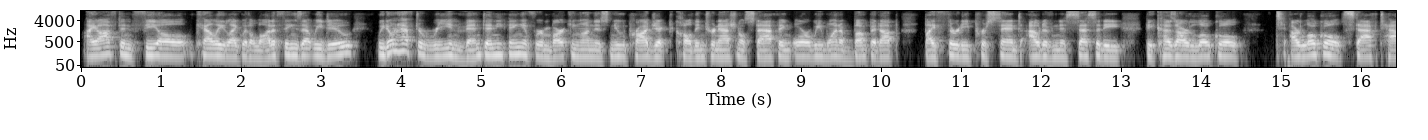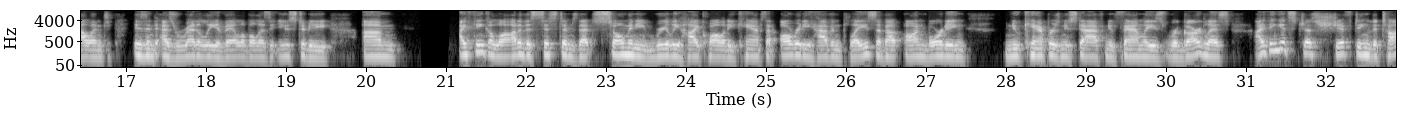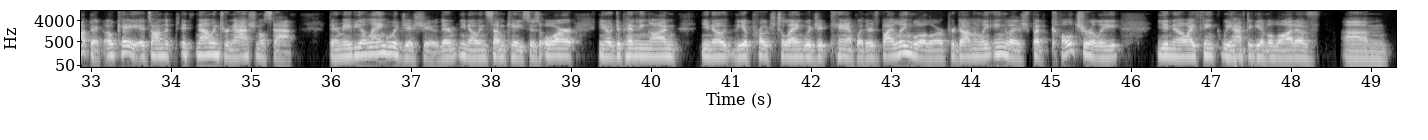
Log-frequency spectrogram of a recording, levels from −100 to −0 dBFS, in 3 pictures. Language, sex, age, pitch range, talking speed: English, male, 30-49, 115-135 Hz, 175 wpm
